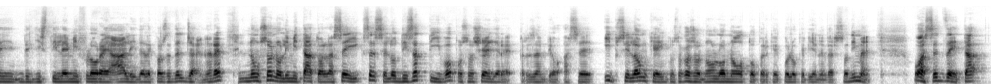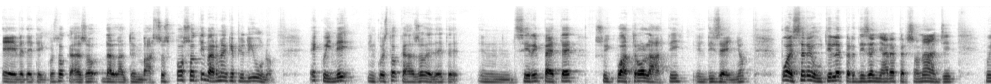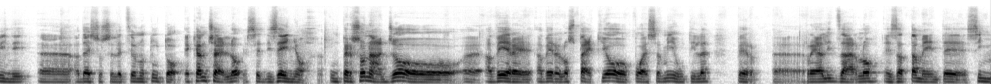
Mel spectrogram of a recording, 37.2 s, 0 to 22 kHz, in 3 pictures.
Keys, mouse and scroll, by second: 0.4 click, 1.1 click, 2.0 click, 16.7 click, 18.1 click, 19.3 click, 19.7 click, 20.3 click, 20.9 click, 21.4 click, 24.9 Tab, 25.6 a, 26.2 x, 28.8 Tab, 29.3 click, 30.1 click, 30.1 click, 30.8 click, 31.2 click, 31.6 click, 32.3 click, 32.6 click, 33.1 click, 33.4 click, 33.7 click, 34.0 click, 34.8 click, 35.6 click, 35.9 click, 36.7 click.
